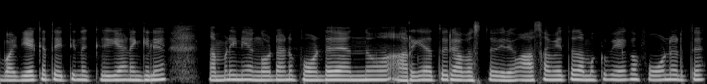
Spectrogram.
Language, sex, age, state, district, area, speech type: Malayalam, female, 45-60, Kerala, Kozhikode, urban, spontaneous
